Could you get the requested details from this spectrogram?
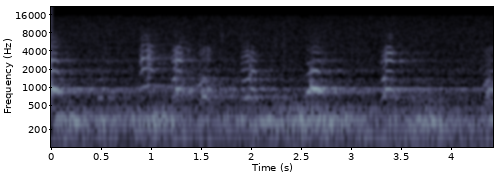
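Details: Whooper swans wintering at Lac du Der in Champagne, France, on 30 January: scattered short bugling honks, about six in four seconds, over a steady low background rumble.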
